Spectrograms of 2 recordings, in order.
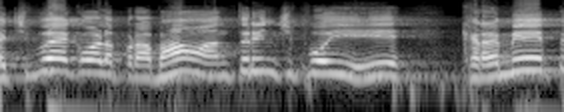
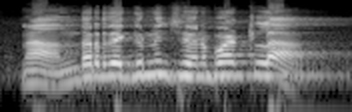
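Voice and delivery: ordinary talk

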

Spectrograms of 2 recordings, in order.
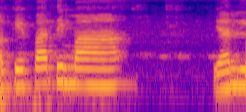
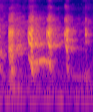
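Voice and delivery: breathy high giggle; 7 dB quieter than usual. Real, not acted. Reacting to a comment.

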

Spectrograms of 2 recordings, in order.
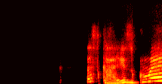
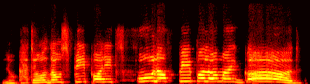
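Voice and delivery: shocked gasp; 8 semitones higher, 4 dB louder than usual. Acted. Story crowd floods Winnie's garden.

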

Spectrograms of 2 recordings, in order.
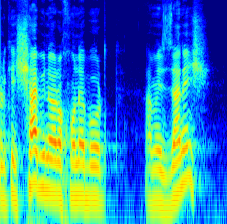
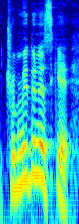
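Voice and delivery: usual speaking voice

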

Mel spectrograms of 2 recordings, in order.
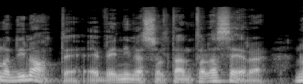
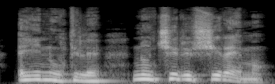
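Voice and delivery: higher female voice, worried; Betty's voice; 9 semitones higher than usual. A narrator's reading. (voce femminile più acuta, preoccupata)

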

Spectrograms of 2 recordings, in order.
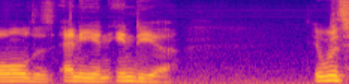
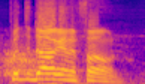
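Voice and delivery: demanding; 5 semitones higher than usual. Real, not acted. Host demanding the dog.

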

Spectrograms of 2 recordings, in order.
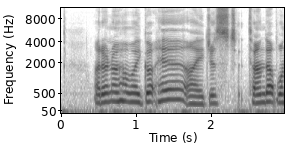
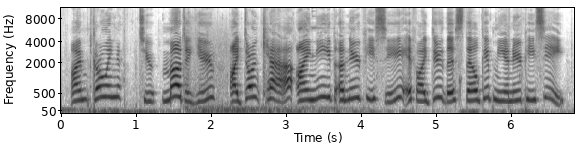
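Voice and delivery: fired-up shout; 3 semitones higher, 6 dB louder than usual. Real, not acted. Fired up mid-fight.

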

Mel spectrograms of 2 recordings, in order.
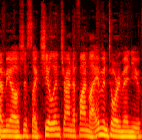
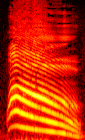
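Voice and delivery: long, loud, high falling cry; amazed whoa; 11 semitones higher, 15 dB louder than usual. Real, not acted. Gamer awed by the game, amazed yell. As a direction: let out a big drawn-out whoa.

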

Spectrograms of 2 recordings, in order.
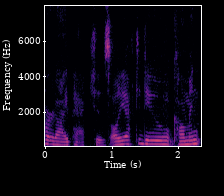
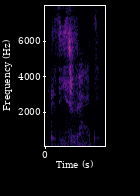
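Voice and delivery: whisper; 5 dB quieter than usual. Real, not acted. Sneaky plan about the pet.

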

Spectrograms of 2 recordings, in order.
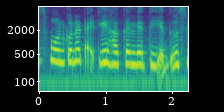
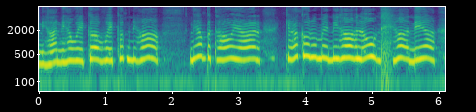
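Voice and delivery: calling out; 5 semitones higher, 4 dB louder, slower than usual. Acted. Waking sleeping friend on phone.

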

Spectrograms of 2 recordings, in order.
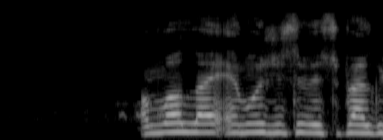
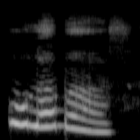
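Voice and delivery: mock dread; 9 semitones higher, slower than usual. Meteor falling in game.

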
